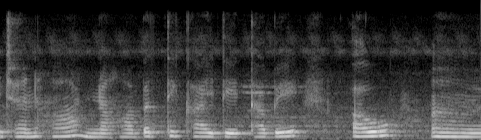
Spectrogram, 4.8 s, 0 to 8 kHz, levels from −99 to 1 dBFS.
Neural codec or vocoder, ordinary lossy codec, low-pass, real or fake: none; none; 7.2 kHz; real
